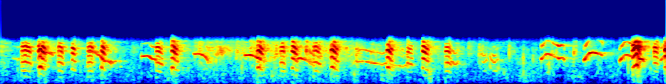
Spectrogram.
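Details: Litter of Shih Tzu puppies at four weeks old giving rapid, overlapping squeaky yelps and bent whining chirps, several callers at once, continuous throughout with brief dips.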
